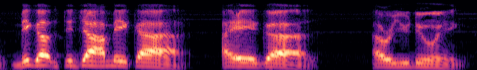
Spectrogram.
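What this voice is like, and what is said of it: Poor fake Jamaican accent. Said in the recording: “I know that's a old fucked up accent. I ain't trying to be Jamaican. I'm just Jafaking.”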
